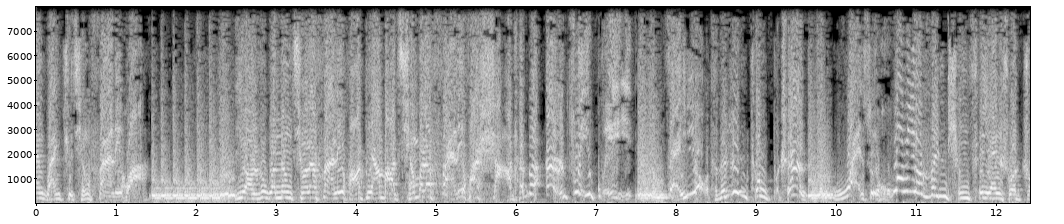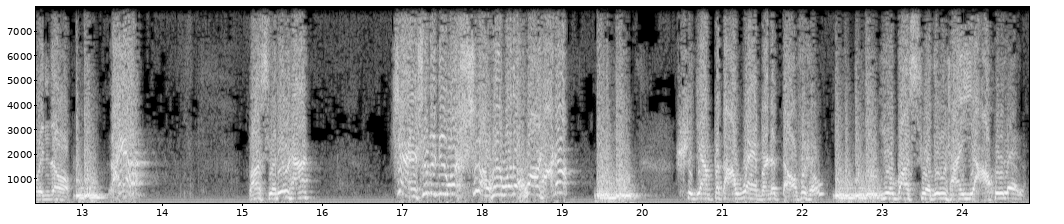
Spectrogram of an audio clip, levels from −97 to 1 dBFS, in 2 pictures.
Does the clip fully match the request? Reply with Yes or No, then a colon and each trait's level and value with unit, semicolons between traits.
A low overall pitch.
No: high, 220 Hz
